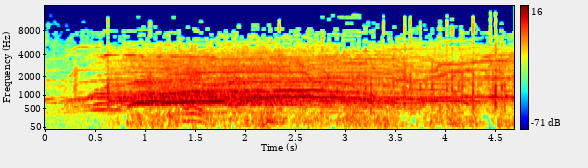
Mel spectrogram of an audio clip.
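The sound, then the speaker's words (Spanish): A large group of people standing at the front shouts together in a loud, sustained roar, many voices overlapping in a continuous cheer that holds steady for several seconds and fades slightly at the end. “Entonces, primero, grito de los legales, los que están aquí adelante.”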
